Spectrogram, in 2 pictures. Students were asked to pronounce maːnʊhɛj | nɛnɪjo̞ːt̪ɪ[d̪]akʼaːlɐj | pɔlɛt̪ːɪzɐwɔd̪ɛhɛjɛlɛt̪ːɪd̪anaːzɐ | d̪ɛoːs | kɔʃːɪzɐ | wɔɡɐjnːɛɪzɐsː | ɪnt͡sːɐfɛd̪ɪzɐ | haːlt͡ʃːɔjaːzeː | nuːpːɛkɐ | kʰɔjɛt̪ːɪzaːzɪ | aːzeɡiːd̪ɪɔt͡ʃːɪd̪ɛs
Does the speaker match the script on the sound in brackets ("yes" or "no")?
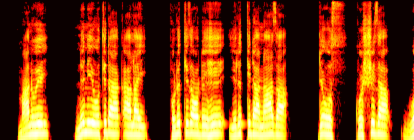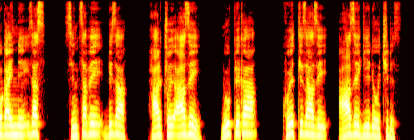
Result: yes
